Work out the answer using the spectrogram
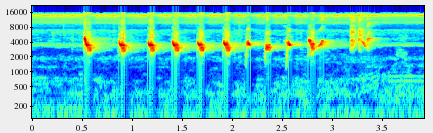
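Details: Sooty-headed bulbul (kutilang sutra) singing in the lively tembakan, or shooting, style: a fast run of about ten sharp, bright, high chip notes, evenly spaced and slightly downslurred, ending in a softer trailing twitter.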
